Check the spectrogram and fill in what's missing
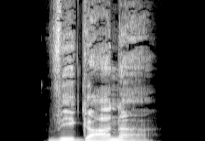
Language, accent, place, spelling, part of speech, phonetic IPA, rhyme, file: German, Germany, Berlin, veganer, adjective, [veˈɡaːnɐ], -aːnɐ, De-veganer.ogg
- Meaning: 1. comparative degree of vegan 2. inflection of vegan: strong/mixed nominative masculine singular 3. inflection of vegan: strong genitive/dative feminine singular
